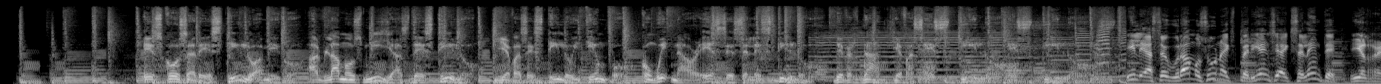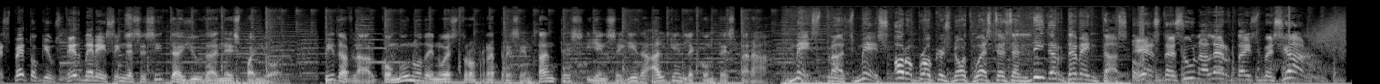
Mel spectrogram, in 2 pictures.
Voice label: american spanish show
